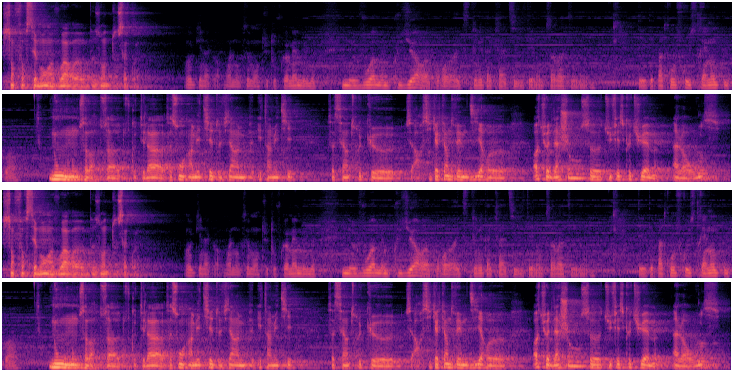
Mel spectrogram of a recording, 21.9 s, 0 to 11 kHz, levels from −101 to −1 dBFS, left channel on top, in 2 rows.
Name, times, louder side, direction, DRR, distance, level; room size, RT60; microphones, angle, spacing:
voice 1, 0.0-2.0 11.7-15.3 15.8-21.7, equal, 10° right, 7 dB, 1.3 m, -31 dB
voice 2, 2.7-8.8 9.1-11.2 21.3-21.5, right 1 dB, 25° right, 6 dB, 0.8 m, -43 dB
sound 1, 4.5-18.7, right 1 dB, 50° right, 4.8 m, -56 dB
28.5 x 18.5 x 8.1 m, 2.2 s
head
